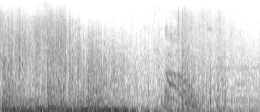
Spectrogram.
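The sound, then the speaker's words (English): Mortar fire explodes across a battleground as a loud, deep, roaring boom that rumbles heavily for over a second, then drops to a lower, rough, lingering rumble. “Mortar fire rips through the battleground.”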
